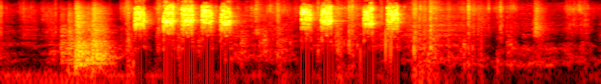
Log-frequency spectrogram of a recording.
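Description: Caged birds in a wire-mesh aviary fluttering and calling. A rustle of wings comes just under a second in, followed by two clusters of quick, high chirps.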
